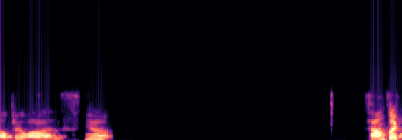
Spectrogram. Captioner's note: silence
